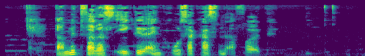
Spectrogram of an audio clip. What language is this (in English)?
German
